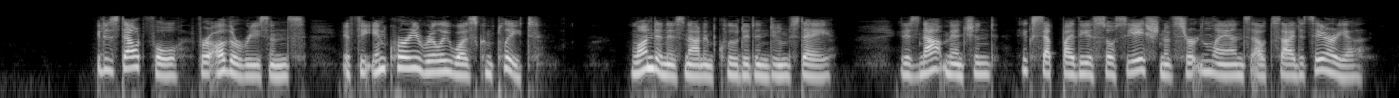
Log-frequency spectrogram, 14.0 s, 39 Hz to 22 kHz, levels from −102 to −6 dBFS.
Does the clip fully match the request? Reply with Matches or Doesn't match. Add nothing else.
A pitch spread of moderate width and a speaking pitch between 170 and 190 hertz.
Matches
